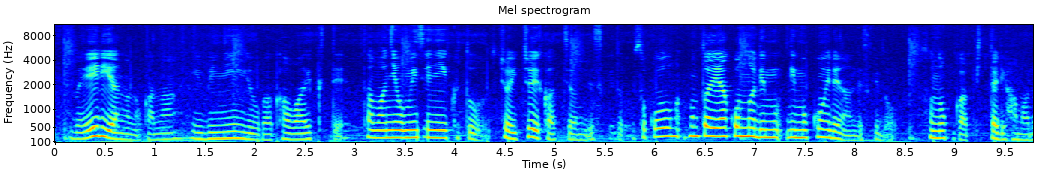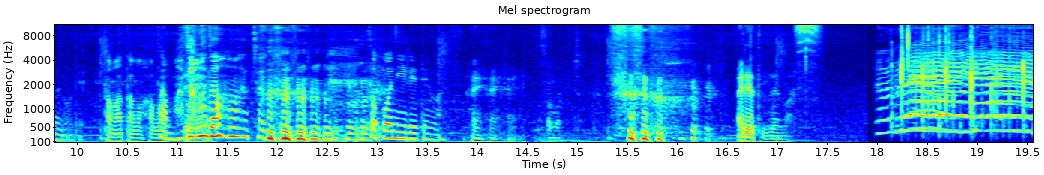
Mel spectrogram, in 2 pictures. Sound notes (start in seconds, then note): 11.0 laughter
